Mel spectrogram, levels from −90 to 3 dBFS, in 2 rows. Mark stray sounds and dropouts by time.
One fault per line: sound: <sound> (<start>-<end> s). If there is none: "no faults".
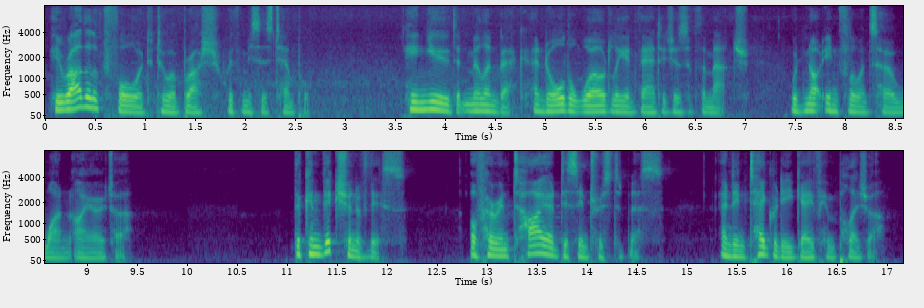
no faults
